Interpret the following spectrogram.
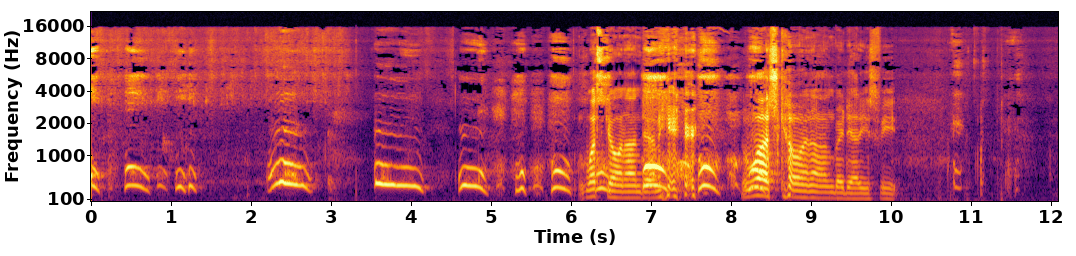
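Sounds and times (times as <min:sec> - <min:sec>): baby vocalizing: 0:03.5 - 0:08.6.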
